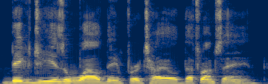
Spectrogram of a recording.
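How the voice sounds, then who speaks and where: Very low-voiced woman streaming a game. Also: steady tone, a little fast, dark tone. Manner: slangy, teasing, reactive. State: slightly sick throat. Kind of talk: casual live gameplay commentary.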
